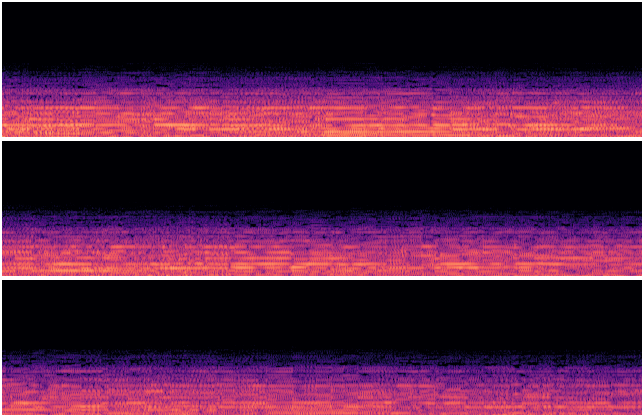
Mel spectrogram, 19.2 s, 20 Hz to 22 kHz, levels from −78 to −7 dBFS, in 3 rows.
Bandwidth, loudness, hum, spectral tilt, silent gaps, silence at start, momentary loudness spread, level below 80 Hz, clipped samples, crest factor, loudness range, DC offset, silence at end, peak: 3.6 kHz; -27 LUFS; none; -13 dB/octave; none; 0 s; 7 LU; -38 dBFS; under 0.1%; 14 dB; 6 LU; under 0.1%; 0 s; -10 dBFS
